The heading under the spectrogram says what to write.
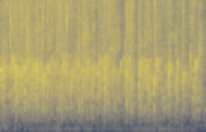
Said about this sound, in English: Round of applause for all those people for their participation tonight.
